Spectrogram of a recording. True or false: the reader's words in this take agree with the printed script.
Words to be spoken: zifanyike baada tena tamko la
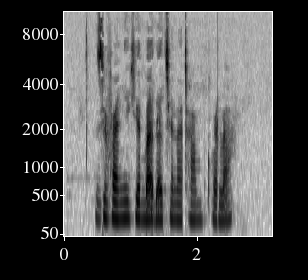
true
